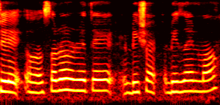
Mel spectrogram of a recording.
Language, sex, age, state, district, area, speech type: Gujarati, female, 30-45, Gujarat, Rajkot, urban, spontaneous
